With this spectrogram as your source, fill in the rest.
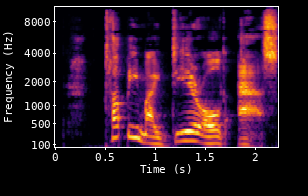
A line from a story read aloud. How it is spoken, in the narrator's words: I cried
